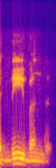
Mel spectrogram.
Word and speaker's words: دیوبند: اس کا صحیح جو تلفظ ہے وہ تو ہے دی بند، یعنی واو جو ہے اس کے اندر وہ سائلنٹ ہے، پڑھا نہیں جاتا ہے، دی بند ہے، صحیح تلفظ یہی ہے. لیکن چونکہ واو لکھا ہوتا ہے تو جس طرح عمرو بن عاص کو لوگ امرو یا عمرو پڑھتے ہیں، واو کو پڑھنا شروع کر دیا اردو زبان میں،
